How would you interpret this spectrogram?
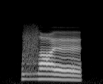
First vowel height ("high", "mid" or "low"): mid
